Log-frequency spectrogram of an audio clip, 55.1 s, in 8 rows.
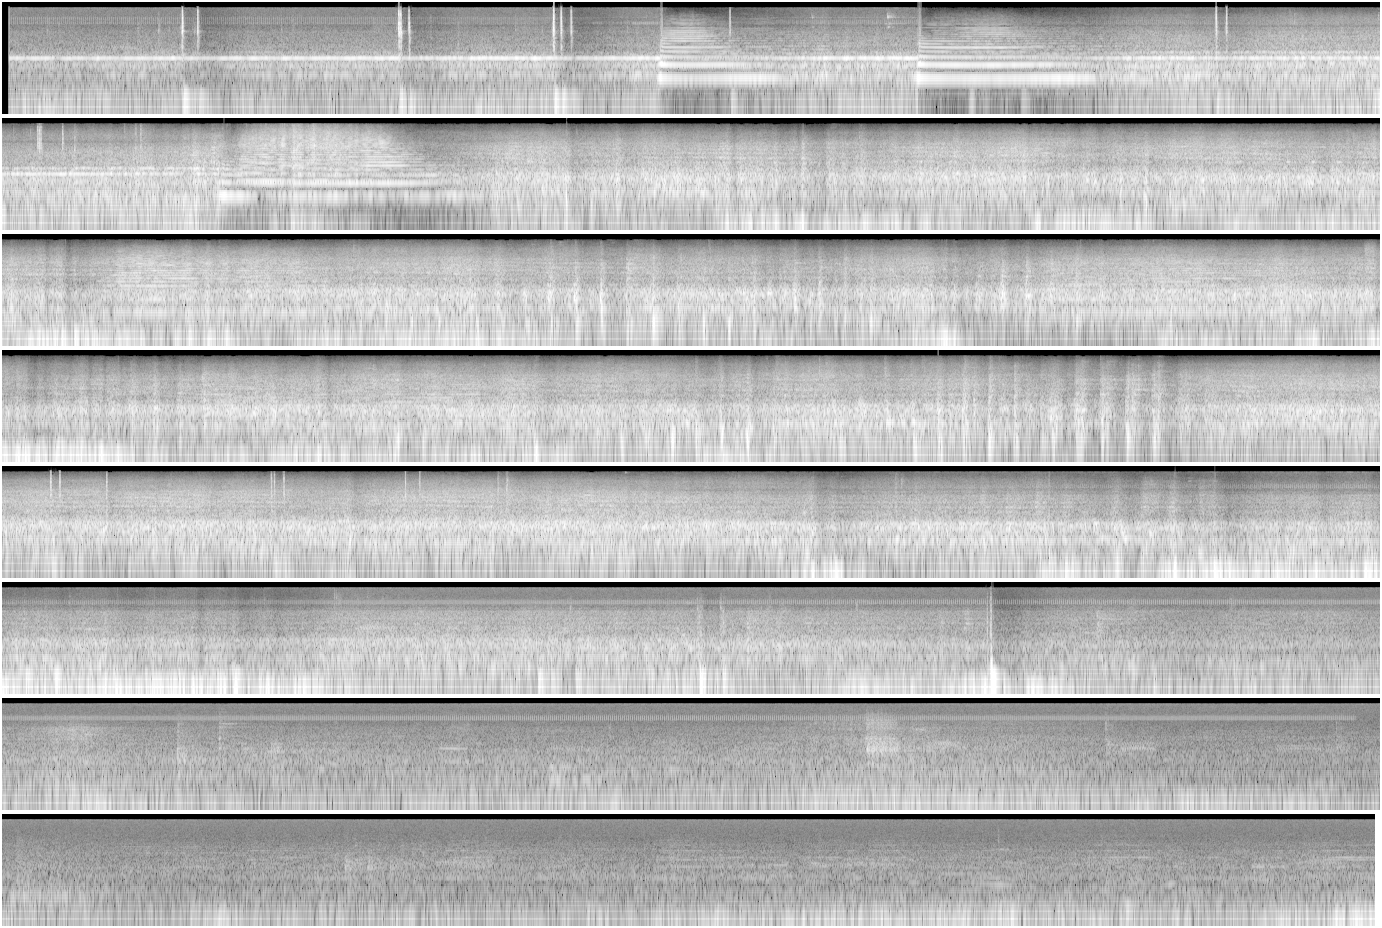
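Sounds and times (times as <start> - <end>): train coaches rumbling past: 0.0 - 55.0
locomotive horn blasts: 2.7 - 5.6, 7.9 - 9.3, 14.3 - 15.4.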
